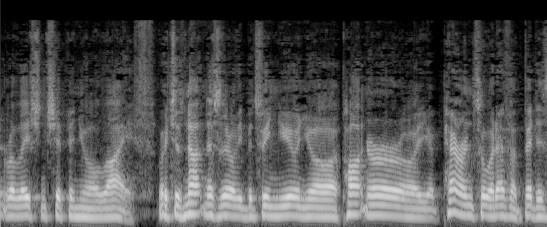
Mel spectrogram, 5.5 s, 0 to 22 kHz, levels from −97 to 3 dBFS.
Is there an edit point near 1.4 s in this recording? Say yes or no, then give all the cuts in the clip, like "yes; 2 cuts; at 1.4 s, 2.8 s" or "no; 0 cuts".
yes; 1 cut; at 1.4 s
